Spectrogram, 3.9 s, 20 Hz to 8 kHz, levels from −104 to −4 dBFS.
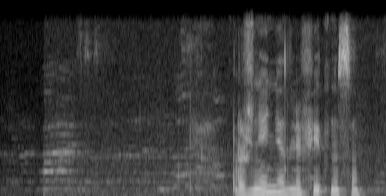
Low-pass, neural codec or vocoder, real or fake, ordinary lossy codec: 7.2 kHz; none; real; none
